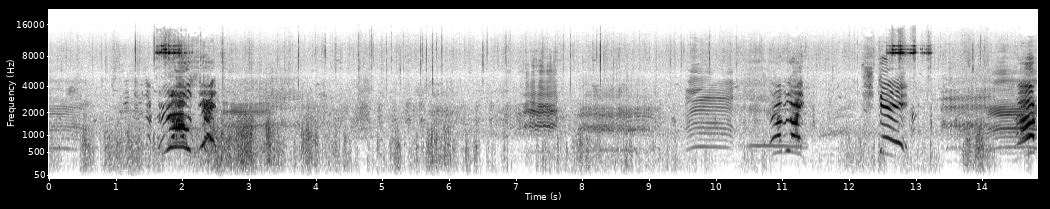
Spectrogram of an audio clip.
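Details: A flock of sheep bleating: several wavering, harmonic-rich bleats come in scattered bursts near two seconds and again between ten and fifteen seconds, some overlapping, over a low steady background murmur.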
